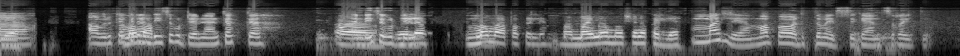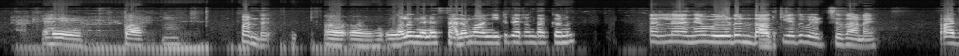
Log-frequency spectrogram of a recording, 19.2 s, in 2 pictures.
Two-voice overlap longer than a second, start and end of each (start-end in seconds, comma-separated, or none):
none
